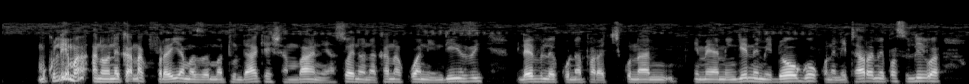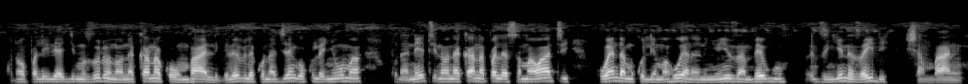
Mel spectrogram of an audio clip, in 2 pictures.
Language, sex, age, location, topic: Swahili, male, 25-35, Kisumu, agriculture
